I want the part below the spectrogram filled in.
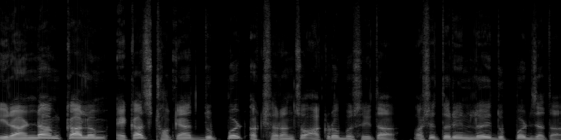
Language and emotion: Goan Konkani, neutral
